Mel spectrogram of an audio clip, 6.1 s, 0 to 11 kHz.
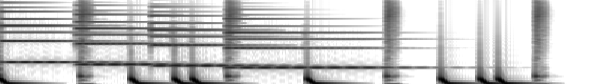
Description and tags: GARAGEBAND LOOP 002
Loops from clippings of songs I made in GarageBand. This one is slow and has bells with a beat.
